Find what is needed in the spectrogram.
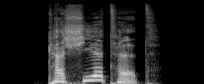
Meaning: inflection of kaschieren: 1. second-person plural preterite 2. second-person plural subjunctive II
- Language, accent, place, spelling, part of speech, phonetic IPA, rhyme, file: German, Germany, Berlin, kaschiertet, verb, [kaˈʃiːɐ̯tət], -iːɐ̯tət, De-kaschiertet.ogg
